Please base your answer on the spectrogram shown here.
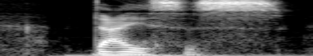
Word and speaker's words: diocese: If you are from the French background, you might find it a bit misleading, because in French, that portion is pronounced with a little length. That's says, diocese. So you might be tempted to transfer the French length to the English, which is totally wrong. In English, this word is actually pronounced as diocese. Diocese.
